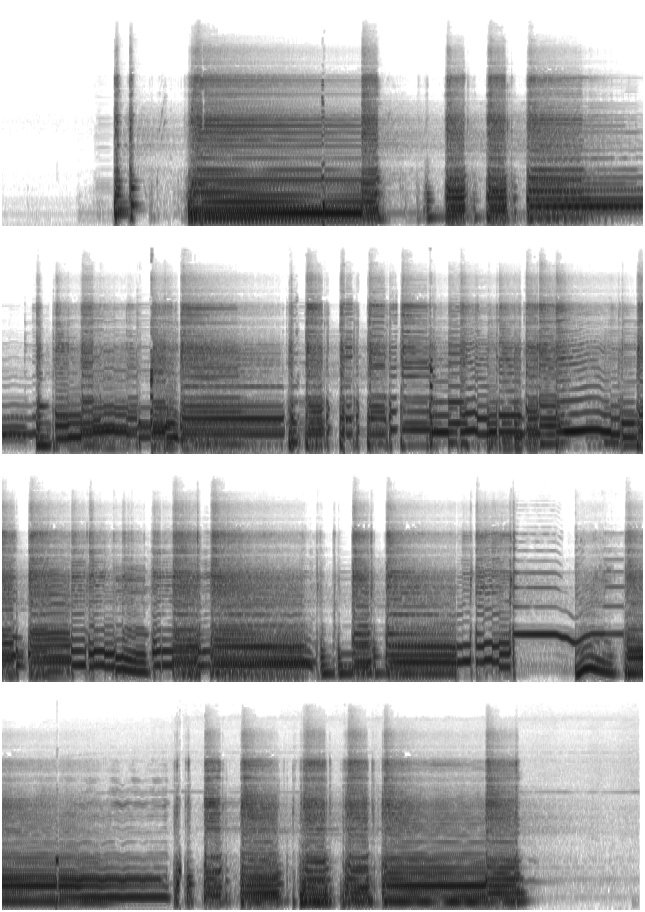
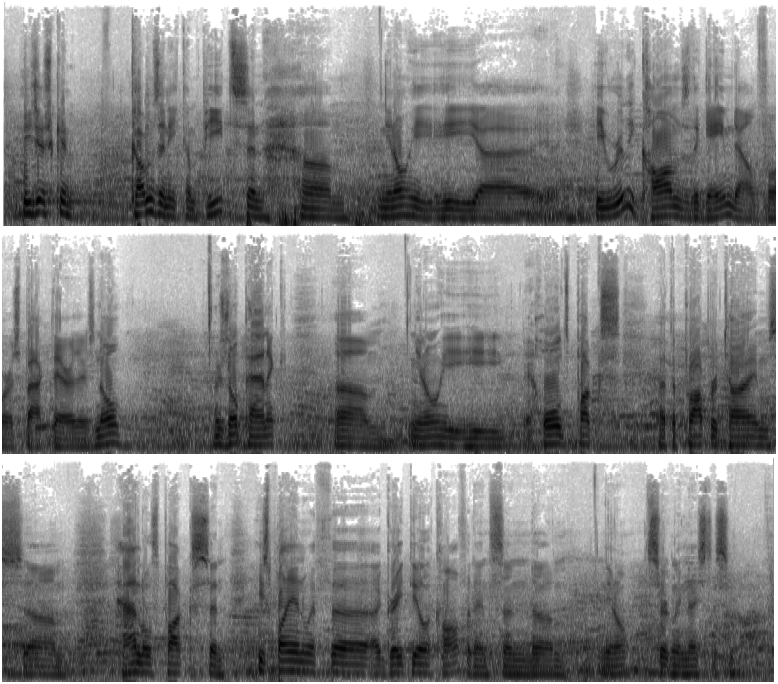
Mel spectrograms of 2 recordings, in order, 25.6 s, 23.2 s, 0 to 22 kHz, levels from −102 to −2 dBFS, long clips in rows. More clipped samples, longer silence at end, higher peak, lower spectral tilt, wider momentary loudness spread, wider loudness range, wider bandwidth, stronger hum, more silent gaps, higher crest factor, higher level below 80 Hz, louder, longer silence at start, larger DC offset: neither; first, 1.1 s vs 0 s; about the same, -2 dBFS vs 0 dBFS; about the same, -6 dB/octave vs -5.5 dB/octave; about the same, 6 LU vs 8 LU; about the same, 2 LU vs 2 LU; second, 11 kHz vs 17.5 kHz; neither; neither; about the same, 16 dB vs 12 dB; second, -42 dBFS vs -32 dBFS; second, -18 LUFS vs -12 LUFS; first, 1.1 s vs 0 s; neither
